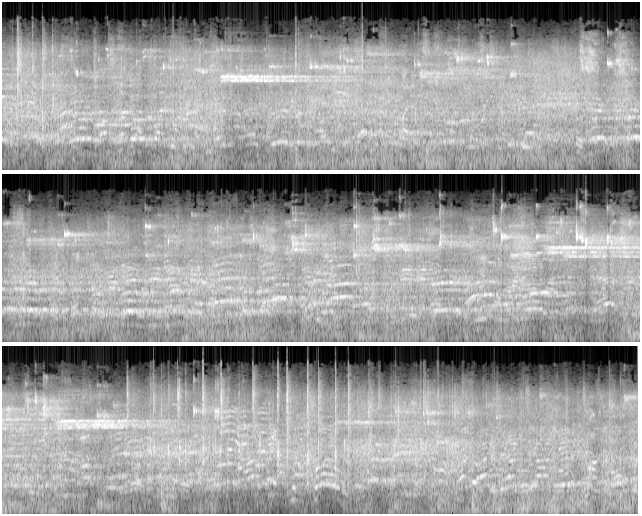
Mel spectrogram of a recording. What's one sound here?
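Spectators chatter and cheer in the background.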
